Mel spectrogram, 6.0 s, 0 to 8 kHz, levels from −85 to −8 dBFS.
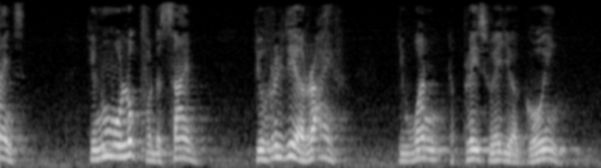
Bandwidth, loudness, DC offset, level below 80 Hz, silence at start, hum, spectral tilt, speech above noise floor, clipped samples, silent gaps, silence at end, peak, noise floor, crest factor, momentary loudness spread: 8 kHz; -26 LUFS; under 0.1%; -56 dBFS; 0 s; none; -7 dB/octave; 25 dB; under 0.1%; none; 0.1 s; -8 dBFS; -51 dBFS; 18 dB; 13 LU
